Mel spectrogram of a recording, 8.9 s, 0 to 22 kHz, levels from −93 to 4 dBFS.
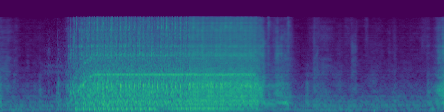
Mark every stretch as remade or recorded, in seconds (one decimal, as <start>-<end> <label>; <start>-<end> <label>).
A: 0.0-0.9 remade; 0.9-3.8 recorded; 3.8-8.9 remade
